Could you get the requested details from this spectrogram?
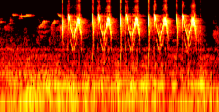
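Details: Bar-winged Prinia song played as a lure to provoke other birds into answering: six crisp, high, zigzagging phrases repeated about every half second, starting after a quiet second with faint background hiss.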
